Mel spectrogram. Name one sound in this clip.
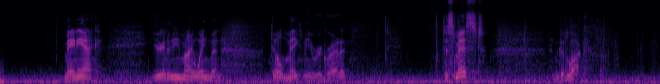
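A man speaks calmly and firmly.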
